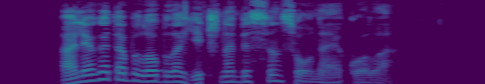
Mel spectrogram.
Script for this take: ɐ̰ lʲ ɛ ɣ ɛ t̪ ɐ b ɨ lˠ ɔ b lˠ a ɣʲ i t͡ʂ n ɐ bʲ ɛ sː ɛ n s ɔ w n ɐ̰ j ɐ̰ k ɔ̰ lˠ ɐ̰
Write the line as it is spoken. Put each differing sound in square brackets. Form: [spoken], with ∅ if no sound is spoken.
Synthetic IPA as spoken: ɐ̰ lʲ ɛ ɣ ɛ t̪ ɐ b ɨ lˠ ɔ b lˠ a ɣʲ i t͡ʂ n ɐ bʲ ɛ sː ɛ n s ɔ w n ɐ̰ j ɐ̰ k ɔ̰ lˠ ɐ̰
